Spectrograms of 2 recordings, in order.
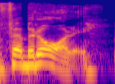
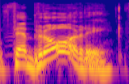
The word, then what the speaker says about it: februari: I mitten av februari. – Mm. Februari? – Februari. Mm. Februari heter så. – Det är, jag kommenterar det varje gång. – Ja, vad säger jag? – Du uttalar inte U-et.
